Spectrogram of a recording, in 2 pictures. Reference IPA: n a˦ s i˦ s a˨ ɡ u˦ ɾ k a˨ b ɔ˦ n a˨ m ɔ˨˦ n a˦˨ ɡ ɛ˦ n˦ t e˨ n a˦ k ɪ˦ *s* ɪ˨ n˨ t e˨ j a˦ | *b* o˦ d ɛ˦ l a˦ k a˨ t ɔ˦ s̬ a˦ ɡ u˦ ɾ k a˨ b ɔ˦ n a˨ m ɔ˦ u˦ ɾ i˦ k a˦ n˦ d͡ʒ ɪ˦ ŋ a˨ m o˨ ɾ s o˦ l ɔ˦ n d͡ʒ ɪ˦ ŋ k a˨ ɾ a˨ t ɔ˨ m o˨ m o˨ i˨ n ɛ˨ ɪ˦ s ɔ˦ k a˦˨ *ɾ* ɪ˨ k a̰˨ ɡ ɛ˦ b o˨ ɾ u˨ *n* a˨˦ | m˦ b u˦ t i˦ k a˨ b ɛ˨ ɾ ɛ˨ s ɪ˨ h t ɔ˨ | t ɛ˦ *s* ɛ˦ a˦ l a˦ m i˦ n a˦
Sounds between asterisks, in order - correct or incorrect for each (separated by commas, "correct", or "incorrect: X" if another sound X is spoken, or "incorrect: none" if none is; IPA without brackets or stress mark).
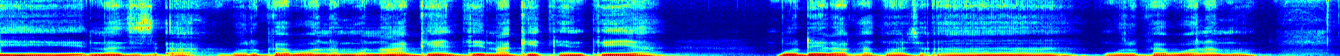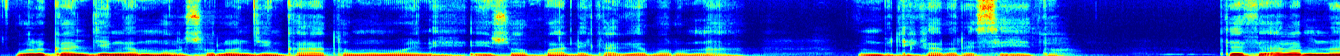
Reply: incorrect: t, correct, incorrect: l, correct, incorrect: f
